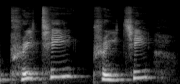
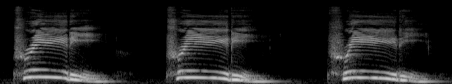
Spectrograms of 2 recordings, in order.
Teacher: tanto pode ser T, que seria o inglês mais britânico, pretty, pretty, ou aqui no caso, com o inglês mais americano, rarara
